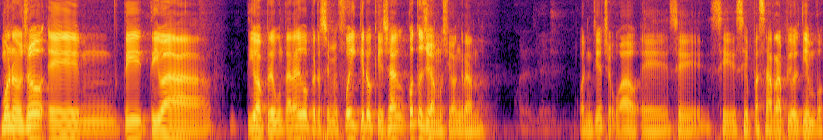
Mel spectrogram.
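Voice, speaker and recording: A man with a Rioplatense accent, fairly high pitch, ordinary pitch variation, big swings in loudness, and a fairly slow pace, on a very clean recording with a silent background. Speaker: podcast host. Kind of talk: casual interview chat. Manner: halting, repetitive.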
